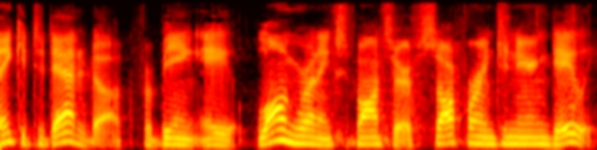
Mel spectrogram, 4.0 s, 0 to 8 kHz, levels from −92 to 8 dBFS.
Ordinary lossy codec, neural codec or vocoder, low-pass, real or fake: AAC, 32 kbps; none; 7.2 kHz; real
